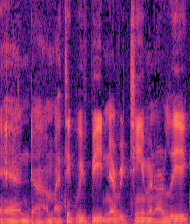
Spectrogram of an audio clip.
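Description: A man's very deep, low voice. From Minnesota, US. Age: 30s. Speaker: ice hockey player; guest. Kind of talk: interview. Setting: radio studio. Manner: hesitant, many fillers. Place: studio. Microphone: studio mic.

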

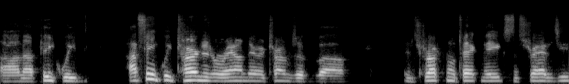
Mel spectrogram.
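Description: Very fast delivery with fairly even intonation over a quiet background. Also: man. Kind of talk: interview answer. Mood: reminiscing, warm. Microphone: phone line.

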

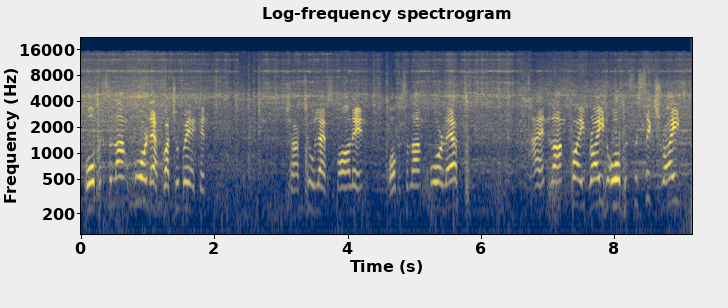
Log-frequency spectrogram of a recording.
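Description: Long, frequent pauses break up a man's speech, the sound dry with no echo and noticeable noise in the background. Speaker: rally co-driver. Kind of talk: rapid-fire rally pacenotes read over in-car intercom at full speed. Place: car. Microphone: headset.

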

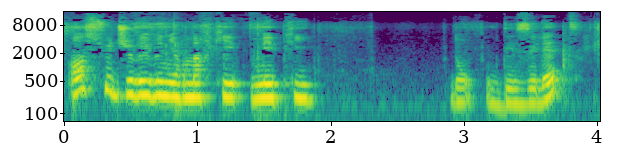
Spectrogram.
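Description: A woman speaks at a fairly slow pace with a fairly high pitch and ordinary pitch variation. Her tone is dark and mellow, with a slightly husky edge.

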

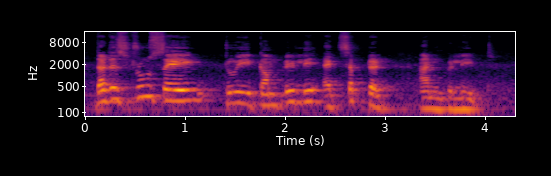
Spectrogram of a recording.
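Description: The man's voice is somewhat breathy. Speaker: preacher. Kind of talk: sermon; sermon, scripture reading. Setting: video sermon. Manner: fervent, animated preaching, rising and urgent with repeated emphatic phrases; commanding, declamatory exhortation with repetition, like a pulpit appeal. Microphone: phone near.

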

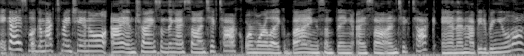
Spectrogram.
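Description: Against a quiet background, a woman speaks at a fairly quick pace with hardly any pauses, in a dry sound with no echo. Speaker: mom vlogger. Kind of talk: casual vlog chat. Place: car. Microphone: phone near.

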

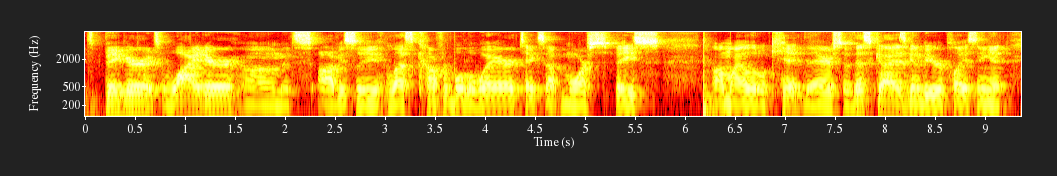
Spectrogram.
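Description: The man's intonation is monotone and flat. He keeps a moderate pace, and the room echo is audible. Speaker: gear reviewer. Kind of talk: product review tutorial. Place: home room.

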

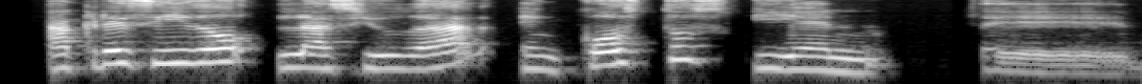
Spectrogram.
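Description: The recording is dry with no echo and a quiet background, carrying a woman's fairly high-pitched voice. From Mexico, Monterrey; Nuevo León, Mexico. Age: 50s. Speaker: education company co-founder. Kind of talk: interview. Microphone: video call.

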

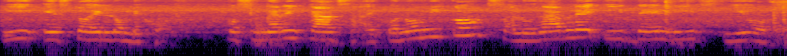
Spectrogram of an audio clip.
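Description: With music in the background, a woman speaks at a fairly slow pace. Her fairly high voice shows ordinary pitch variation. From Guatemala. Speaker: cooking channel host. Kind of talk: live cooking demonstration. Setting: home kitchen, live stream. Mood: warm, cheerful. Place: kitchen. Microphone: phone near.

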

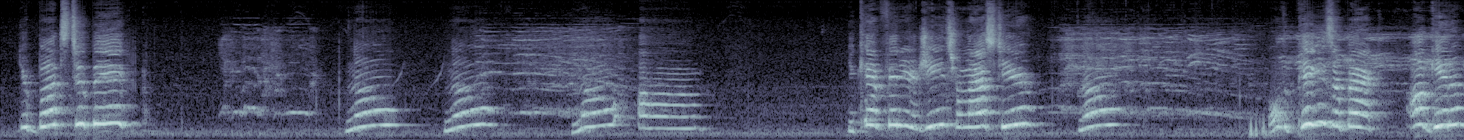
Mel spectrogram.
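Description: An extremely high-pitched cartoonish character voice at a very slow pace, with long, frequent pauses. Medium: puppet. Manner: playful, energetic.

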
